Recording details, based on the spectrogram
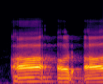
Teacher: आ और आ स्वर हैं, ये दोनों बोले जाते हैं कंठ से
